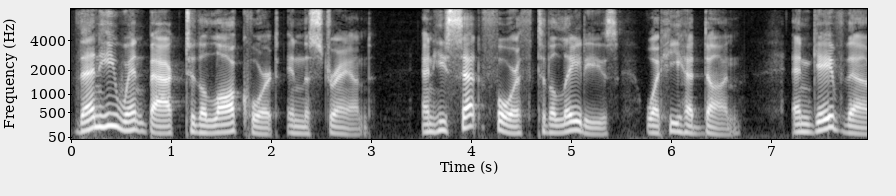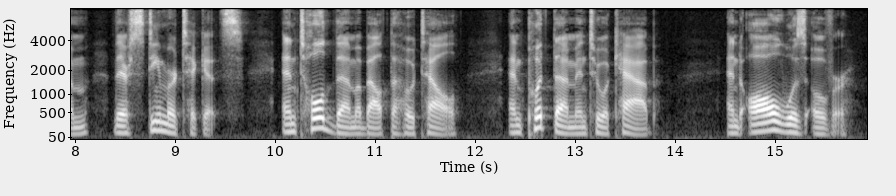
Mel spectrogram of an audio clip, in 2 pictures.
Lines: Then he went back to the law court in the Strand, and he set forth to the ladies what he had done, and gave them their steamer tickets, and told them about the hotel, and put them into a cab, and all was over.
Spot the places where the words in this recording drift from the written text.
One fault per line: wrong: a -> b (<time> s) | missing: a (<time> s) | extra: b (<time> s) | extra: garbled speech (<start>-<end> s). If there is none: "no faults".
no faults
